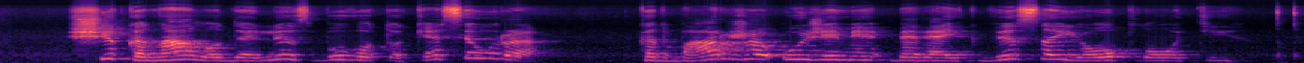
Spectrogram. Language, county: Lithuanian, Alytus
